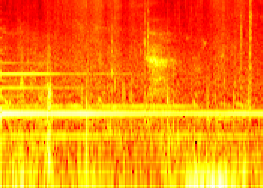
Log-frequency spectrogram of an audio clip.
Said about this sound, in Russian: Монастырская тишина. Только птицы и изредка бьет колокол.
